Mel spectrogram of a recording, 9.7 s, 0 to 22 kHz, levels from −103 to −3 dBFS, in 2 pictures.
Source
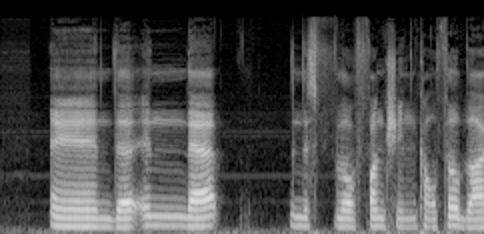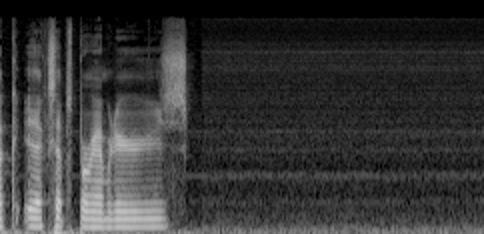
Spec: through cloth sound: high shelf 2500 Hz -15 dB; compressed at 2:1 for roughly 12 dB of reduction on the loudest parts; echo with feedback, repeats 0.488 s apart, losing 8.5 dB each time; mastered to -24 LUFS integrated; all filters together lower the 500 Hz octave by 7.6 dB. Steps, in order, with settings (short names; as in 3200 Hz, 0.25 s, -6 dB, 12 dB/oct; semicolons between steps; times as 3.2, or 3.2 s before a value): bell 500 Hz -8.5 dB; compressor 2:1, threshold -40 dBFS; high shelf 2500 Hz -15 dB; feedback echo 0.488 s, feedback 38%, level -8.5 dB; gain +15 dB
